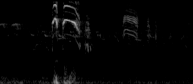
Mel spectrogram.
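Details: European crested tit giving a quick high double note that bends up and down, then a softer, shorter, very high note, with faint low rustling beneath.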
